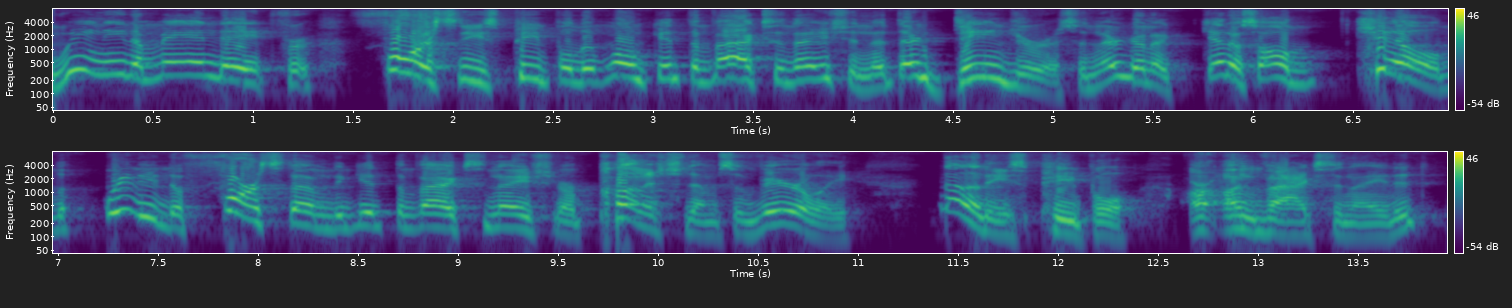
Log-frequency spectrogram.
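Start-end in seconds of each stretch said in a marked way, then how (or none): 0.0-11.0 mocking panicky screamers. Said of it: "running around right now screaming".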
